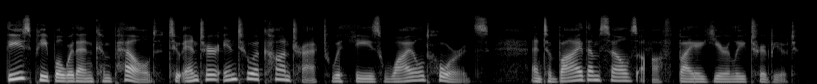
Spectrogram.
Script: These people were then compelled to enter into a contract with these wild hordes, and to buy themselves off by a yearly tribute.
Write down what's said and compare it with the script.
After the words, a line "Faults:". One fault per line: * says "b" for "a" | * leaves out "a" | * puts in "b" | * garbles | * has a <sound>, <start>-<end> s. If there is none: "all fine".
These people were then compelled to enter into a contract with these wild hordes, and to buy themselves off by a yearly tribute.
Faults:
* has a dropout, 6.4-6.5 s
